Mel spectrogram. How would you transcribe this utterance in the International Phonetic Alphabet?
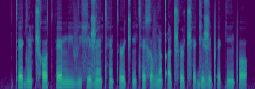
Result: tʼ ɛ ɡ l ĩ ʈ͡ʂʰ ɔ t͡sʼ ɛ m i v i x i ʐ ɛ̃ tʰ ɛ̃ tʼ ə˞ t͡ʃʼ ĩ tʰ ɛ x ʌ v ĩ qʼ i ʈ͡ʂʰ ə˞ ʈ͡ʂʰ ɛ ɡ i ʐ i pʼ ɛ k ĩ pʼ ɔ

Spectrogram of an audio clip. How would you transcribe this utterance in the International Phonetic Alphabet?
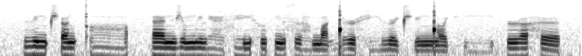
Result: ð i n t͡ʃʼ ʌ n qʼ ɑ̤ | æ n ʒ ə m i l ɦ æ̤ s ɦ i h u θ n ʊ s l ɑ̤ m ɑ ɡ͡ǃ ə˞ h i̤ ð ə˞ t͡ʃʼ ɪ ŋ͡ǃ ɔ t͡ʃʼ i̤ | ɹ ʌ h ə

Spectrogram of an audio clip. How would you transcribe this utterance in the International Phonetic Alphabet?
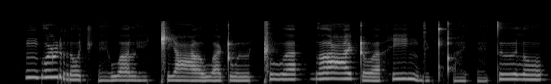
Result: ŋ ɡ o˦ ɭ r o˨ t͡ʃʼ ɛ̤˨ w ʌ˨ l e̤˨ ǁ i˨ ʕ ʌ˨ w ʌ˨ ʈ w ɯː˨ ǁ u˦ ɐ̯ | ɡ ʌː˦ ʕ ɛ˦ ʈ o˨ ɐ̯ h iː˦ ŋ ɡ e̤˨ ʈ qʼ e̤˨ ʔ ɛ̤˨ t ɯː˦ l o˦

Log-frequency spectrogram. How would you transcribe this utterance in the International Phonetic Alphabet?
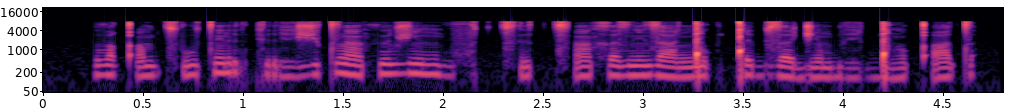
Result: ð ɐ qʼ ã b t͡sʼ u t ẽ r k r e̤ ʒ ɨ t l ã θ ʉ l ʒ ĩ m ṳ f ṳ t t͡sʼ ɨ t t͡sʼ ã x ɐ z ĩ z a ŋ͡ǃ u k ǃ e b z ɐ d͡ʒ ɐ̃ b e̤ ɡ͡ǃ ũ qʼ a t

